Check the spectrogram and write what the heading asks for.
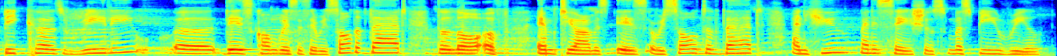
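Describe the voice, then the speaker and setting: A woman interpreting a conference panel live, halting, with cut-off words and restarts. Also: medium pitch, darkish tone. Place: conference auditorium.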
